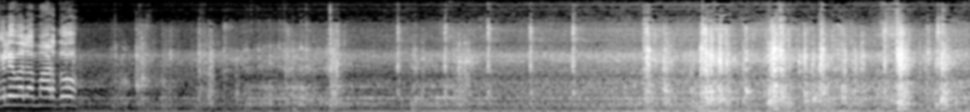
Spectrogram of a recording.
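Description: A backhoe bucket scrapes and knocks against rubble and dirt.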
